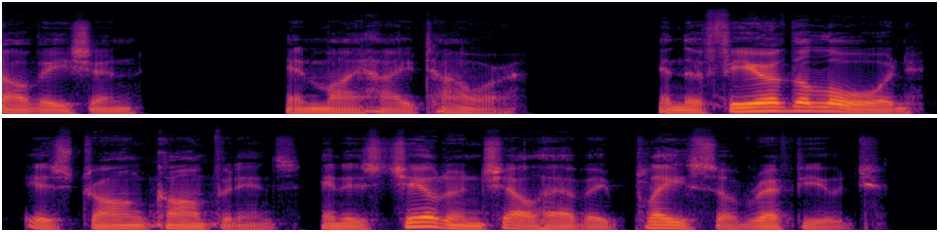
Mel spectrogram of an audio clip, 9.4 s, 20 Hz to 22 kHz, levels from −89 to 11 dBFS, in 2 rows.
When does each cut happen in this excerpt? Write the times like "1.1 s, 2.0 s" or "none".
3.1 s, 6.2 s

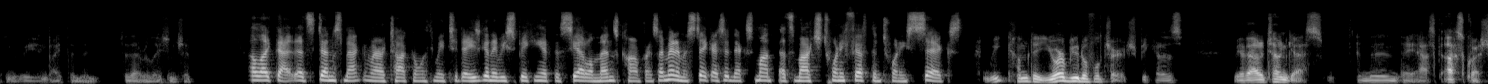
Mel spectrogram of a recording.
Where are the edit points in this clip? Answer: 7.7 s, 9.8 s

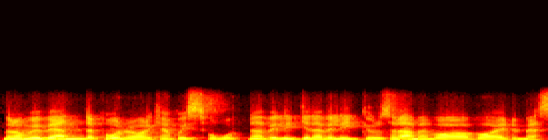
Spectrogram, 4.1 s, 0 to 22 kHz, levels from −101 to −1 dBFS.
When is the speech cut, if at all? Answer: none

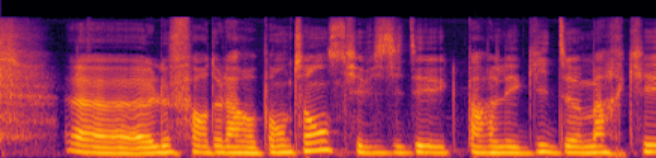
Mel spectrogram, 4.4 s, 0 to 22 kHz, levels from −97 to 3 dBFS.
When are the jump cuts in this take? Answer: 2.3 s

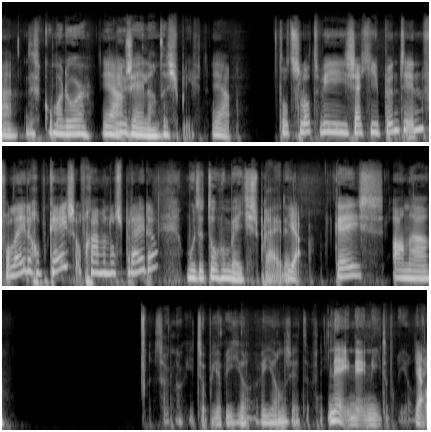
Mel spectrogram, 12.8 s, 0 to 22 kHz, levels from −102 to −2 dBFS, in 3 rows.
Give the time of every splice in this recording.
none

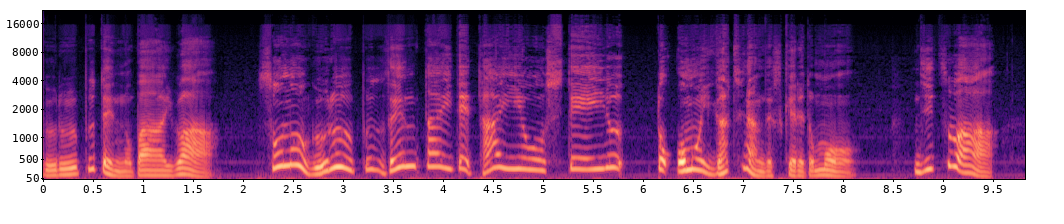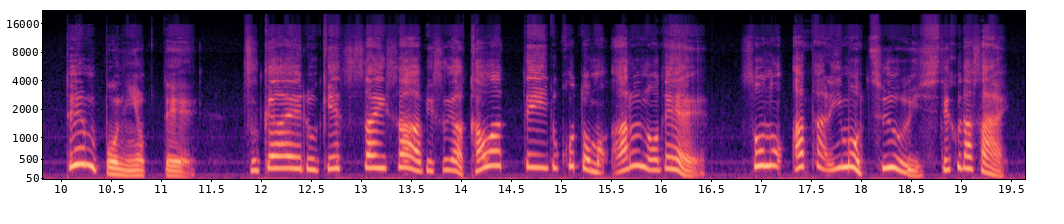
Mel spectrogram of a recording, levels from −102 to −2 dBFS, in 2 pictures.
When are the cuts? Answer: none

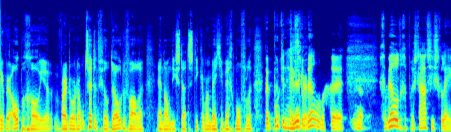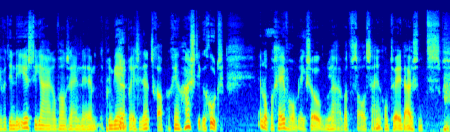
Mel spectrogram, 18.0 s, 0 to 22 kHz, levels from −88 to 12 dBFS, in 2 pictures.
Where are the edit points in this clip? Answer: 5.2 s

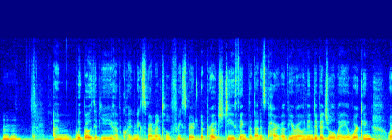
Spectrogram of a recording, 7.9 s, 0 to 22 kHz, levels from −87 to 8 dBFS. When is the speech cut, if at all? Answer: none

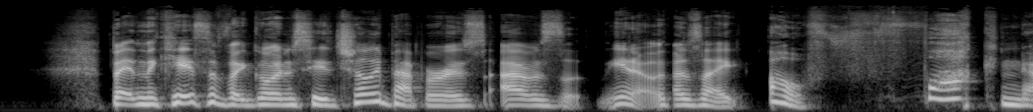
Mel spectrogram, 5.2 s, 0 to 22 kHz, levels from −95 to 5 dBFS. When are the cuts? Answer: 3.4 s

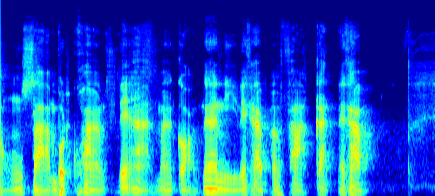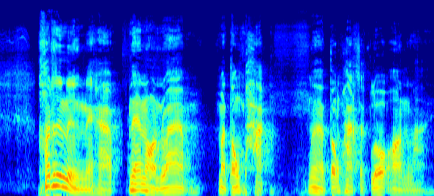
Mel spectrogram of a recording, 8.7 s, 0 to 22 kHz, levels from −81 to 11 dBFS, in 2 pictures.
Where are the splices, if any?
5.6 s

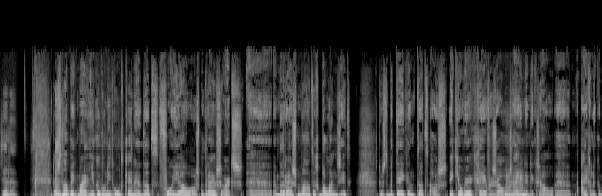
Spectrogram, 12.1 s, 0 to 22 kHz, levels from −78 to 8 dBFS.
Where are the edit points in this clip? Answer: 3.2 s

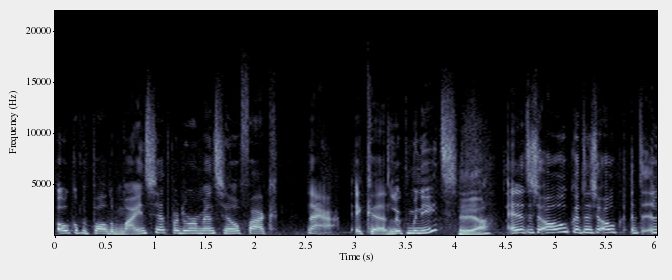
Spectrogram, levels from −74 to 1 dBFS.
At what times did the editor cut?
2.8 s

